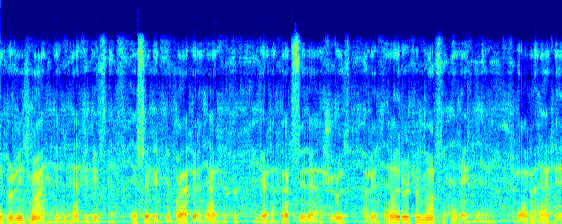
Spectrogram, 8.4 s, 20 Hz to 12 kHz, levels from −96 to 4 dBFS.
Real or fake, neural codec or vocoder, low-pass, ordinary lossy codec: fake; autoencoder, 22.05 kHz, a latent of 192 numbers a frame, VITS, trained on one speaker; 9.9 kHz; Opus, 32 kbps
